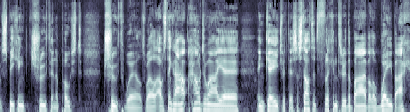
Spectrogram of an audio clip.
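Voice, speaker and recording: A man from England with a Liverpool accent gives a seminar talk on faith to a live audience, sprinkling in self-deprecating jokes and asides. His voice is mid-range and a little mellow.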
